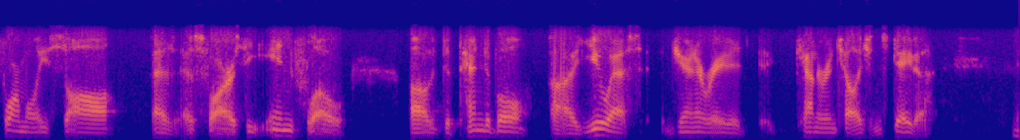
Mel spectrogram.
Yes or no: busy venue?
no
